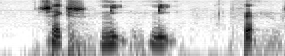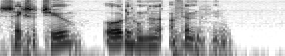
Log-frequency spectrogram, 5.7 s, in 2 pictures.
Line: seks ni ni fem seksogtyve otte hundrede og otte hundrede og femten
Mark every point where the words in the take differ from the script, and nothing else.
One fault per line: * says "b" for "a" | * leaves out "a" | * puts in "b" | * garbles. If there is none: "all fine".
* leaves out "otte hundrede og"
